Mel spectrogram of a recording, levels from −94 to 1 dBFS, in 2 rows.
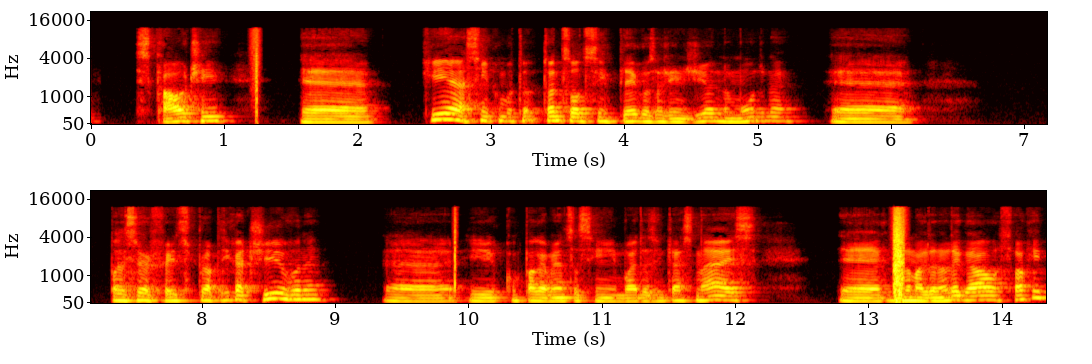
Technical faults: wireless microphone noise hit

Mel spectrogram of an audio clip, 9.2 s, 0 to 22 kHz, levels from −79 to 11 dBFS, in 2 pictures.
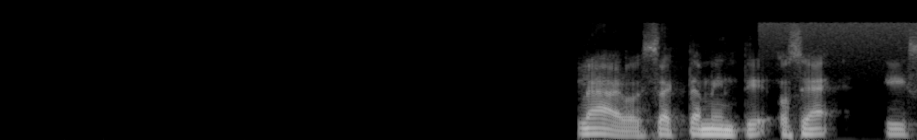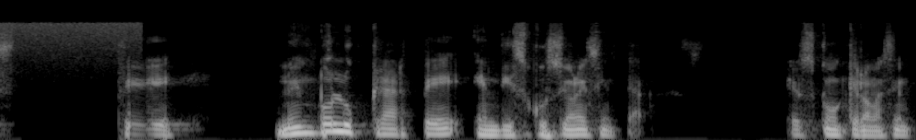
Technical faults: low bit depth with noise shaping

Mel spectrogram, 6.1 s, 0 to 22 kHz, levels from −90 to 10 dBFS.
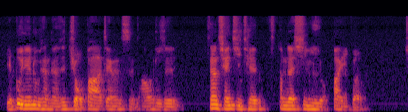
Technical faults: none

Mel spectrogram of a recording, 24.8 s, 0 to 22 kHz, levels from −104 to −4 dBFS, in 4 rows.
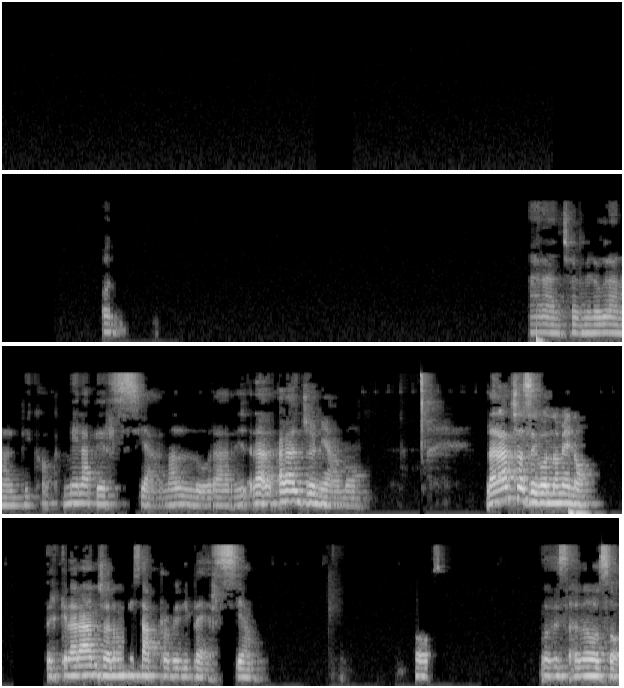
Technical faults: rebuffering stall; phantom power thump

